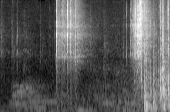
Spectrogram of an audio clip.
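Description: Beyblade spinning tops clattering against each other and the plastic stadium wall in two rapid rattling bursts, the second louder and starting near the end.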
